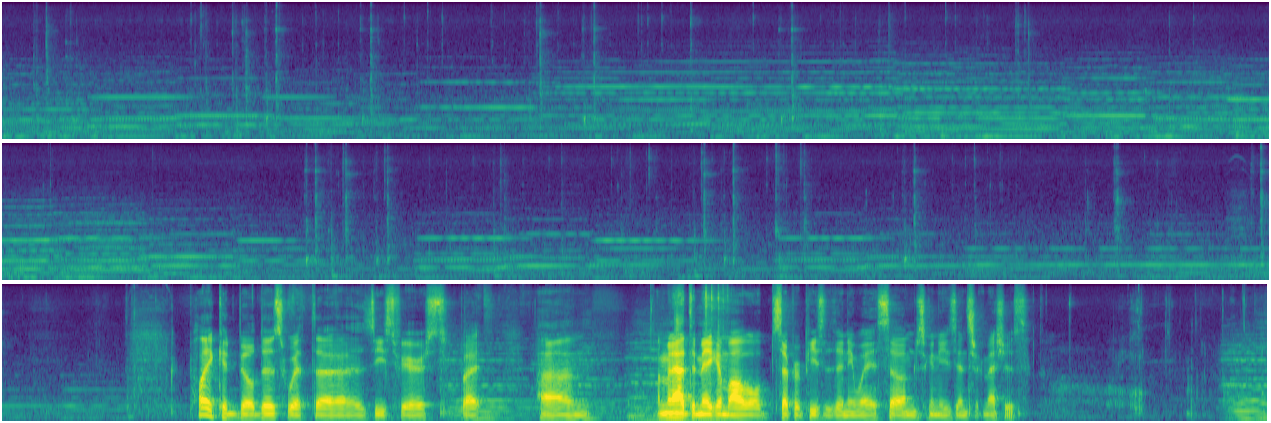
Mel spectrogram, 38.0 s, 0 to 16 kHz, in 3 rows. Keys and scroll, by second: 0.4 1, 2.4 s, 2.7 5, 3.6 5, 5.3 s, 5.8 5, 7.8 5, 8.8 s, 9.8 s, 10.2 w, 15.5-17.6 typing, 19.6 s, 19.9 5, 21.7 5, 25.2 b, 26.6 i.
